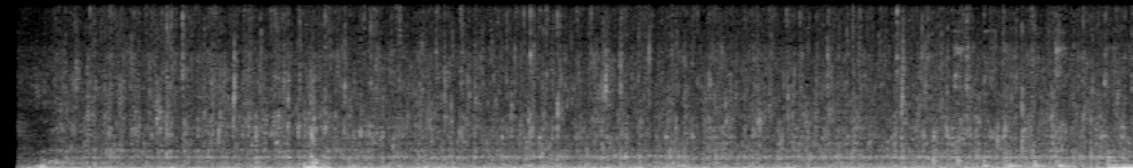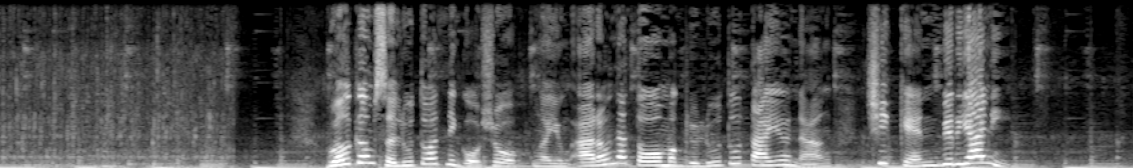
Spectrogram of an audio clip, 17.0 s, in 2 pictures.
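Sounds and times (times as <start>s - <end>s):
food simmering and bubbling in a pan: 0.2s - 10.4s
music: 6.2s - 17.0s.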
